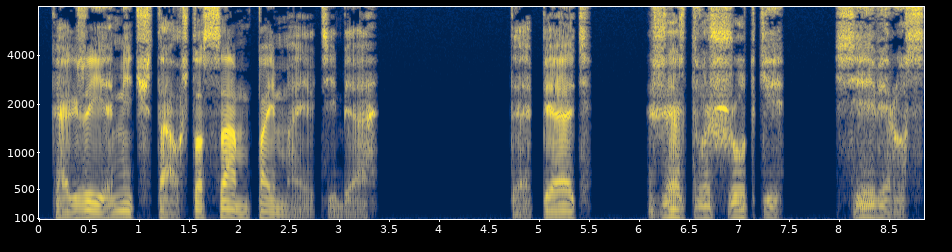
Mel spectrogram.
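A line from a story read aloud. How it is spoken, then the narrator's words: Hoarse wheeze. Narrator (Russian): прохрипел Блэк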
